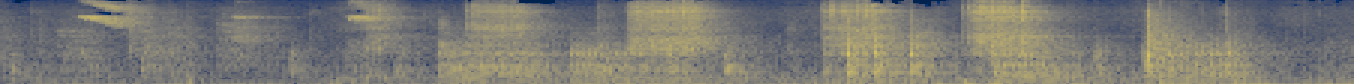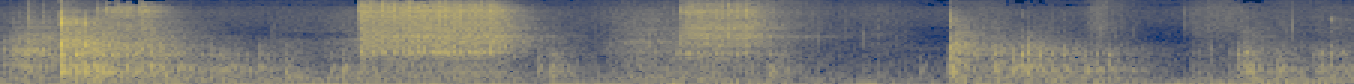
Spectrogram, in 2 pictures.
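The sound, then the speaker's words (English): Repeated squeaking from a loose screw low down on a creaking fixture: many short, bright squeals in an uneven rhythm, some sharper and louder, with no talking. “See how it's starting to squeak back again? That's a screw. I think it's coming from down the bottom.”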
